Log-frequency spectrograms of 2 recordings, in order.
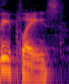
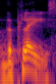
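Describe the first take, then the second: First: 'The' is said with a long 'thee' vowel. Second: 'The' is said with a short 'thuh' vowel. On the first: The speaker calls it wrong. "not the place" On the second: The speaker calls it right. "you have to say the if the beginning of the word is with consonant sound"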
